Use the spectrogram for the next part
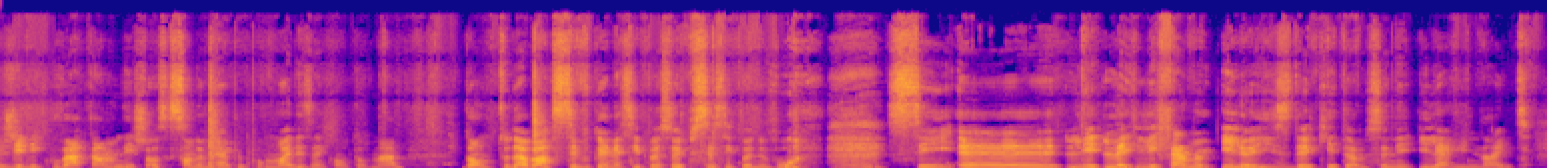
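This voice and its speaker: Young Québécois woman, book vlogger, chatty and animated, a little low-pitched. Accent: Québécois French. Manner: chatty, animated, many fillers and restarts. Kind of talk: casual book review vlog.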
